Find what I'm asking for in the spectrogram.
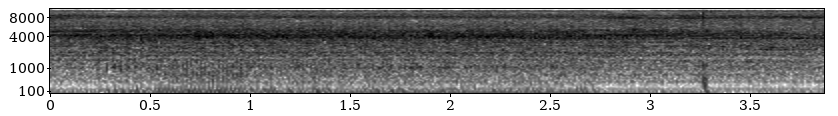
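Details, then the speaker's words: Honda S2000, 200,000 miles, idling, heard through a screwdriver stethoscope on the idler pulley's center bolt: steady rough, gritty hiss; worn idler pulley bearing, to be replaced. "that's basically what you're going to hear but that pulley is bad"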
